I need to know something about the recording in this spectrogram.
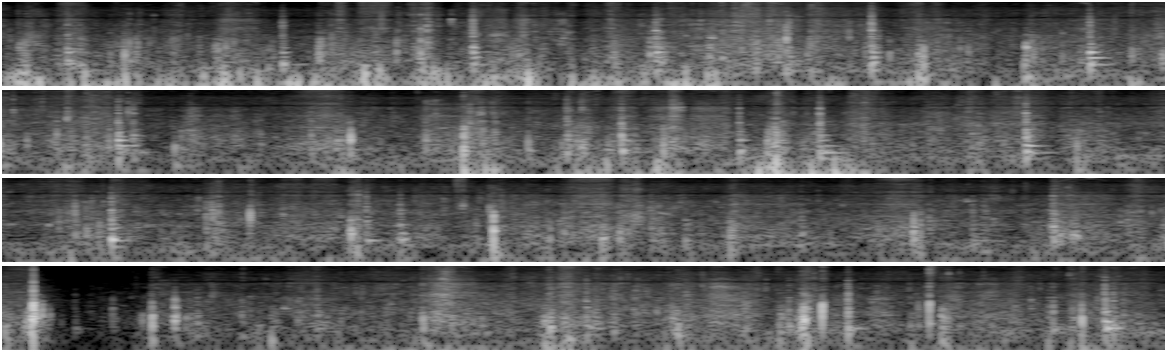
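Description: Footsteps of a hiker walking a rough forest trail, with irregular crunches and knocks and leaves and brush swishing past. One sharp knock is followed by a brief cut in the sound about three-quarters of the way through.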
